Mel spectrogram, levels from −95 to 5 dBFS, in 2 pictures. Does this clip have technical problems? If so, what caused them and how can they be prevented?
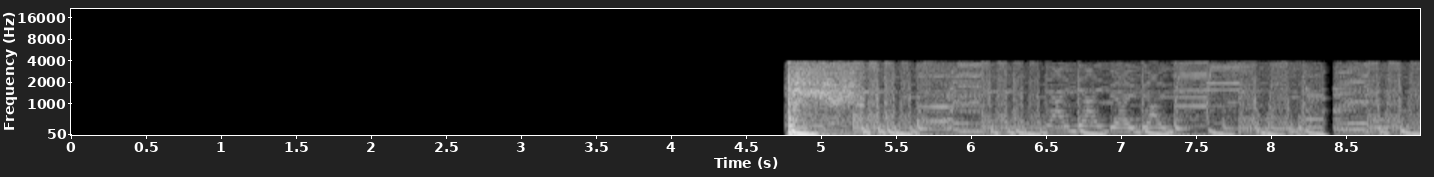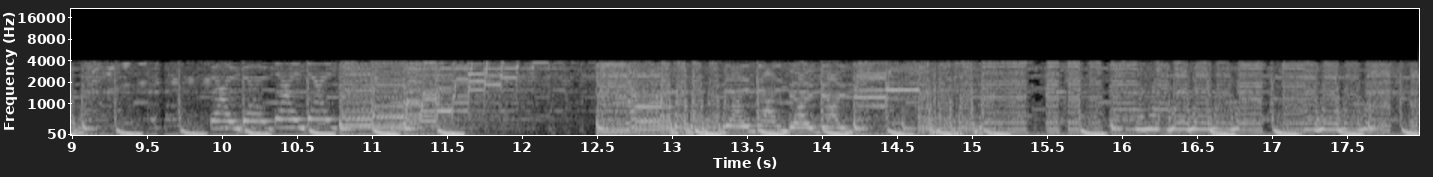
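Yes. Around 8.36 to 8.44 s there is a burst of packet loss. About 60 ms of audio never arrived in time, so the receiver stretched the last sound and faded it, giving a held buzz or dying hiss before playback resumes further on, with that stretch missing. A larger jitter buffer, forward error correction or a steadier network path would prevent it.

At 9.58 to 9.64 s, short concealed packet loss removed about 40 ms. The decoder patched the hole by extending the preceding sound and blending back, leaving a brief smear or wobble where a short sound may have dropped out. Redundant packet coding or reducing congestion on the link would prevent it. Through both events the audio carries the call codec's band limit, with nothing above 4 kHz.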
